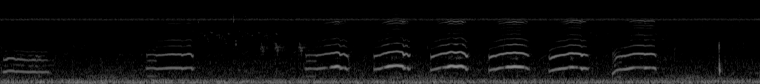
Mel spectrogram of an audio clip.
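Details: Searching for its friend, a wild baby monkey gives a run of about ten plaintive, arched cries, some in rapid pairs, repeated roughly every half second to second, over a low background rumble.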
